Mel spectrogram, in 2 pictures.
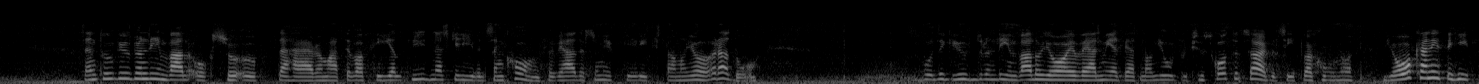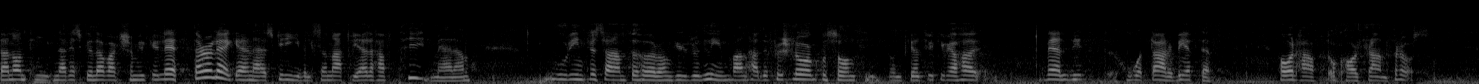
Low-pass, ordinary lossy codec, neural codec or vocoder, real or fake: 7.2 kHz; none; codec, 16 kHz, 2 kbps, X-Codec, WavLM features, trained on Multilingual LibriSpeech; fake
